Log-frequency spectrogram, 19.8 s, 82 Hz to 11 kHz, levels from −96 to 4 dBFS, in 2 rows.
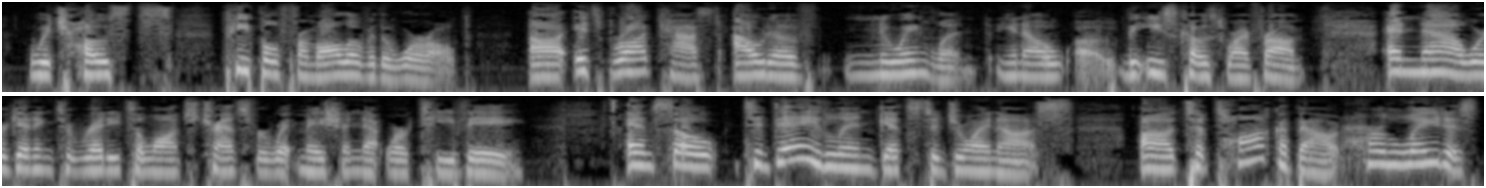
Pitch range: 180-230 Hz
